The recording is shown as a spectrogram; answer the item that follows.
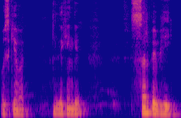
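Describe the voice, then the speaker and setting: Male teacher, husky and dark, drills a grammar lesson word by word and answers his own questions. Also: medium pitch, steady tone. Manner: slow, repeats each word, asks and answers own questions; says "theek hai" after nearly every point. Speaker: Sanskrit teacher.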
